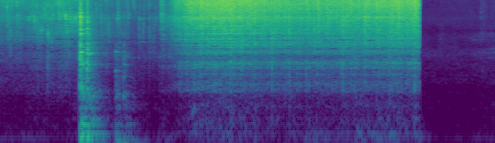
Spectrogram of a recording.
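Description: Hot oil tempering of fried cumin, garlic and chilies sizzling on boiled, strained dal. There is a loud knock about a second in, then a steady sizzle that cuts off suddenly after about five seconds.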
